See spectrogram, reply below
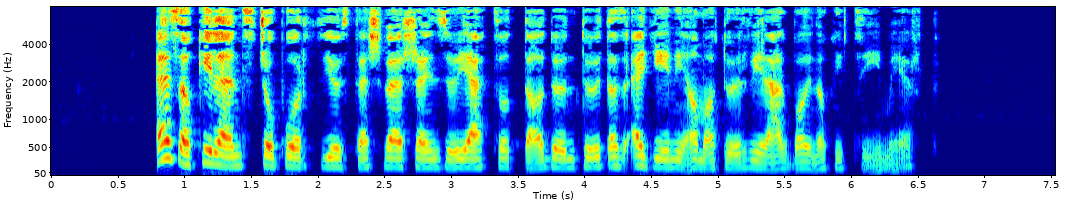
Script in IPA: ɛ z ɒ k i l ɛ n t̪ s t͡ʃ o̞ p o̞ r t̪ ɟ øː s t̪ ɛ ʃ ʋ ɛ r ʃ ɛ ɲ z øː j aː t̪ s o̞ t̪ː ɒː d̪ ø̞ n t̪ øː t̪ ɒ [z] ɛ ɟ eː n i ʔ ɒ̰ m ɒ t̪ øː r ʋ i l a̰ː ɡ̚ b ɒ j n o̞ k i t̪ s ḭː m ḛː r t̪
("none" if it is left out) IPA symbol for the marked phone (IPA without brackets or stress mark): z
